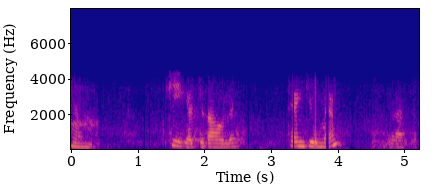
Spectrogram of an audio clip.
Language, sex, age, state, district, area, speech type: Bengali, female, 18-30, West Bengal, Kolkata, urban, conversation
